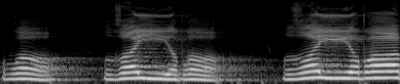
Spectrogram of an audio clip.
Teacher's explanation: Huruf dibunyikan secara tafkhim karena huruf ro berbaris di atas yaitu fathah. Cara membacanya ditebalkan dengan cara mengangkat pangkal lidah.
